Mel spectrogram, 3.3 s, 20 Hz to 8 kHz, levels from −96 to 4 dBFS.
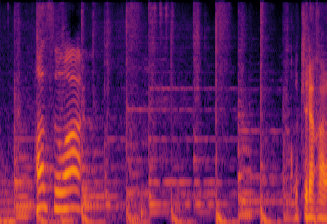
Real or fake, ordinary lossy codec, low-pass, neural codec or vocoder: fake; none; none; codec, 16 kHz, 4 kbps, X-Codec, HuBERT features, trained on general audio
